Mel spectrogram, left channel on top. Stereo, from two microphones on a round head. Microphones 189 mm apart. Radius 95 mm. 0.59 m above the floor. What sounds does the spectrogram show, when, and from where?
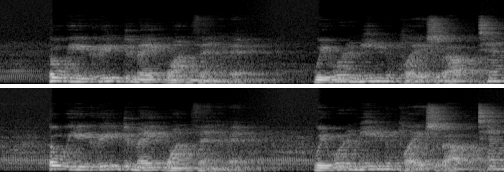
0.5 s a man speaking: 50° right (ahead or behind), 1.7 m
